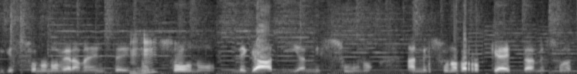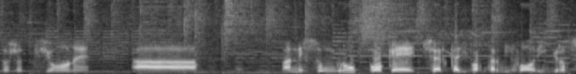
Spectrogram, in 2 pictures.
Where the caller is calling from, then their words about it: Syracuse, Sicily, Italy; Allora, sinceramente, intanto vi sto parlando da Siracusa, in Sicilia, no?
